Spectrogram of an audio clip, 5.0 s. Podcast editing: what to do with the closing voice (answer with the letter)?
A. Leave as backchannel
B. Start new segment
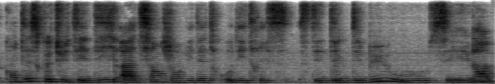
B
